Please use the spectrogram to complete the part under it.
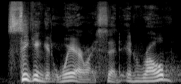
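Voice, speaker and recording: Man acting a husky, passionate zealot disciple. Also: on the high side, big pitch swings. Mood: indignant. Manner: halting, emphatic delivery with repeated words and swells. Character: passionate male zealot disciple, restless man of action, recalling Jesus. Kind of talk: dramatic monologue, first-person storytelling.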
